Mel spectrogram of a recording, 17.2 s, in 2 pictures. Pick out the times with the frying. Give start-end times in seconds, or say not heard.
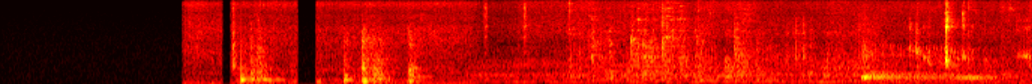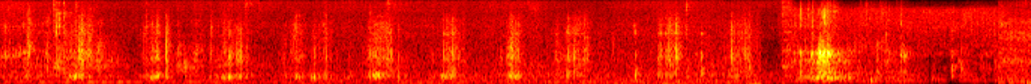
1.5-17.1.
